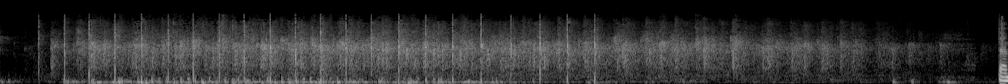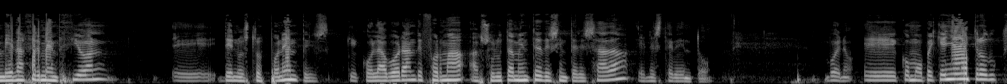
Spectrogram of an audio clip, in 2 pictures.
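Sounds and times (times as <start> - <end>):
loud audience applause: 0.4 - 9.9
speech: 10.0 - 17.6, 18.4 - 20.1.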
